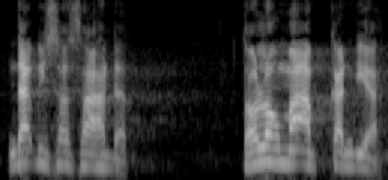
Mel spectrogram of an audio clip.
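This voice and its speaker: A man voicing a calm, patient prophet in a sermon story, speaking in a measured, quiet, authoritative way. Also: a little high, long reverb tail. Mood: calm, gentle. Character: calm, patient male prophet giving commands.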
